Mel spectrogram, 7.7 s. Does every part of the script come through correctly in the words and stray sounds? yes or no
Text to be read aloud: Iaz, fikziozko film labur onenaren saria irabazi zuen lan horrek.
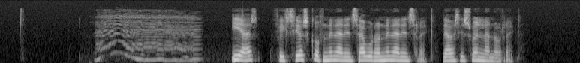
no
